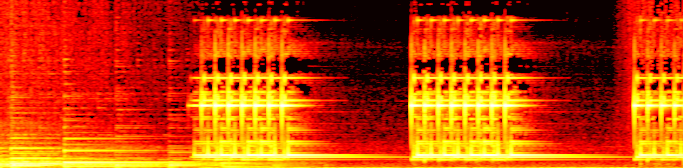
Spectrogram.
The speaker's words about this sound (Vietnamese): tiếng chuông điện thoại khiến Yong Sun giật mình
